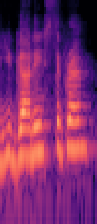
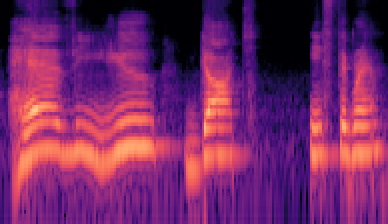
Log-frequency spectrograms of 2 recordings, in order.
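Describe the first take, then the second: First: It is said at a fast, natural pace. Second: It is said slowly and carefully.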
